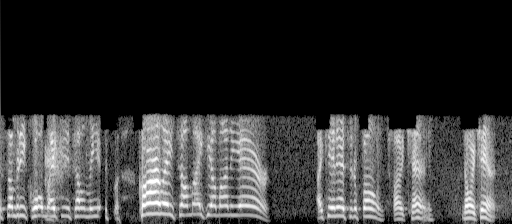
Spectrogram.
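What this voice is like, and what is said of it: Hoarse, nearly lost voice. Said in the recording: “I have no voice. I mean, my voice is fucked ... because I have laryngitis.”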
